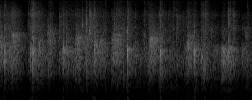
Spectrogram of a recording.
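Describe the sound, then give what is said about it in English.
A crowd claps together as a clap of praise to God, in a dense, steady burst of overlapping hand claps, with sharper individual claps popping out now and then, lasting a few seconds with no voices. “Can you give God a clap of praise?”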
